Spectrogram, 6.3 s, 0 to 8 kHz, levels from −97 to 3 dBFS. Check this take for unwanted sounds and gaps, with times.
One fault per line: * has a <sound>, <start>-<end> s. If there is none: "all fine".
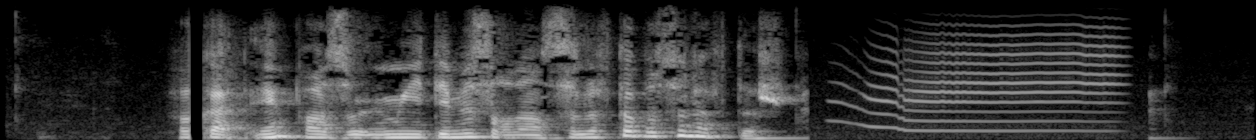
* has a dropout, 1.0-1.0 s
* has a squeak, 4.1-5.7 s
